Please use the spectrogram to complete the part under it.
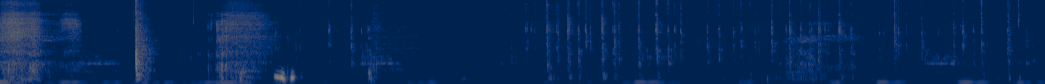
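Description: Computer mouse clicking while a folder is opened: after a few louder bursts early on, many quick, sharp, dry clicks follow in an irregular patter with short gaps between them.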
